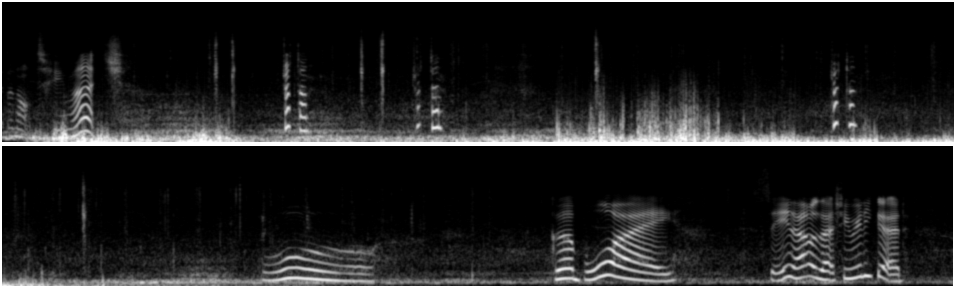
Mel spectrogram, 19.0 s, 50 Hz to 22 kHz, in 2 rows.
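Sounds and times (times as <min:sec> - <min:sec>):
low rumbling camera noise: 0:00.0 - 0:15.1
hoofbeats on turf: 0:00.4 - 0:19.0.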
